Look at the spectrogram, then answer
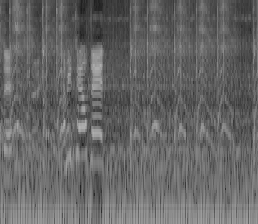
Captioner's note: toy Squeaking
